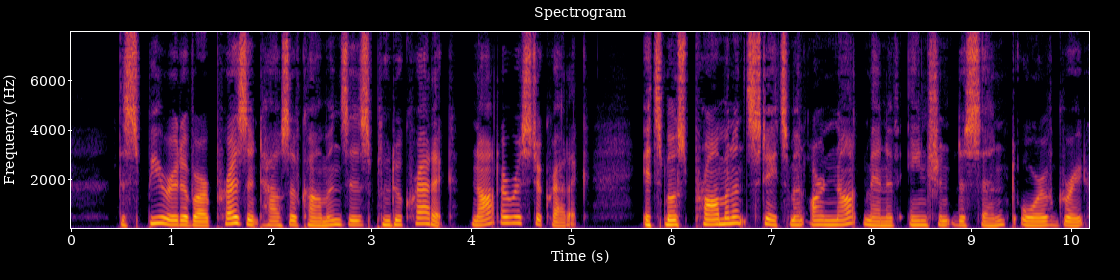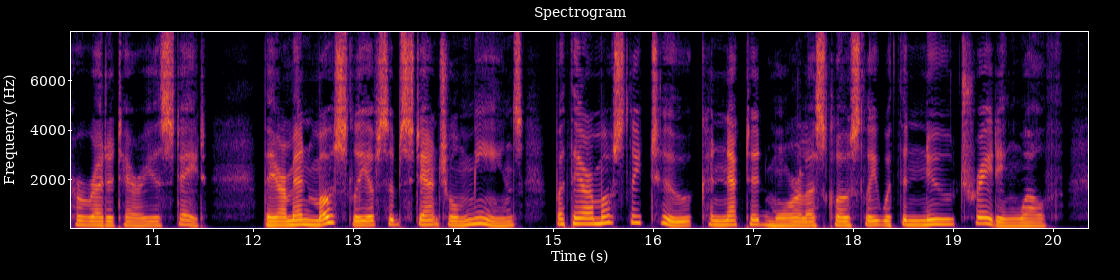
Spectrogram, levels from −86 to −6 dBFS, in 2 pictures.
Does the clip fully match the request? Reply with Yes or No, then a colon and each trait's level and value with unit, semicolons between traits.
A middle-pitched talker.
Yes: medium, 175 Hz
